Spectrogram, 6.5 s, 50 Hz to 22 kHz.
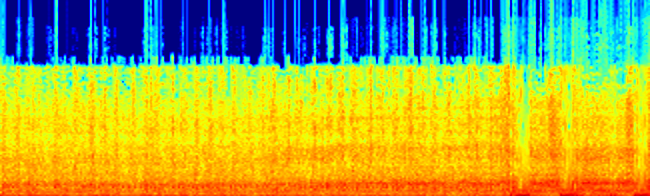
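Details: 1980 GMC Sierra C15 with junkyard L31 Vortec 350 (9.5:1), Summit K1107 .488/.510 lift cam, Performer RPM intake, 600 Holley, Flowtech headers, Thrush mufflers; cold start, uneven loping idle surging and stumbling, sharp throttle blips near end, mic clipping; lumpy idle from high-lift cam.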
